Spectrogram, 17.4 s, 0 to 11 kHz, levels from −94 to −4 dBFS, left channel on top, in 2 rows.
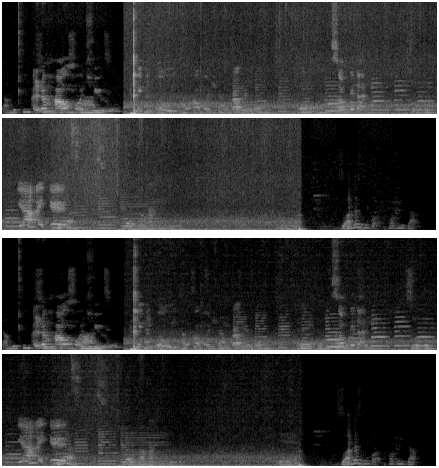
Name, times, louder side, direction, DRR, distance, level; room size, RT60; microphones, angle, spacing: voice 1, 0.0-1.2 1.6-2.2 2.6-5.5 5.9-7.6 8.1-8.6 9.8-10.2 11.1-12.4 12.7-12.8 13.1-13.2 14.2-14.7 15.4-16.9, right 2 dB, 35° right, 2.2 m, -52 dB
voice 2, 0.6-2.2 2.7-4.3 4.6-5.3 5.5-5.7 5.9-6.2 6.5-7.3 9.0-10.0 11.6-11.8, left 3 dB, 35° left, 1.1 m, -46 dB
Wind, 2.4-14.7, left 3 dB, 60° left, 0.9 m, -45 dB
Wind instrument woodwind instrument, 4.6-9.4 9.7-12.3, right 1 dB, 15° left, 2.8 m, -53 dB
9.2 x 6.3 x 3.5 m
head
